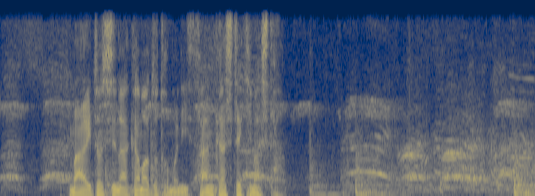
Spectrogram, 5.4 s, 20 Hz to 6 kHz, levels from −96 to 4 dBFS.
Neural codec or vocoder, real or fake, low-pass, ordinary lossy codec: none; real; 5.4 kHz; none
